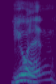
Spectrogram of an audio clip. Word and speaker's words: yuan: So it popped up as y u a n as in yuan or you two quick syllables you you in you you in or you out you in you out.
